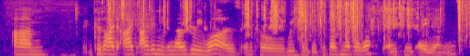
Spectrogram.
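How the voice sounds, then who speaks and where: At a moderate pace, a woman with a medium pitch uses an ordinary speaking voice and fairly even intonation. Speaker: guest co-reviewer. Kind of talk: casual chat.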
